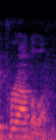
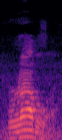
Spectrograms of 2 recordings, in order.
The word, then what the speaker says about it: parabola: how you spell it say pera bola that's how you spell it p-a-r-a para ebola b-o-l-a but you're going to say parabola you're going to smooth it all together right don't say parabola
